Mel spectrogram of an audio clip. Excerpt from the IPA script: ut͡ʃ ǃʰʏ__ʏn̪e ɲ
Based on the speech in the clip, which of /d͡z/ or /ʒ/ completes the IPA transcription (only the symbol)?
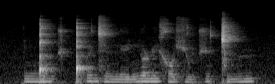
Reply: d͡z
